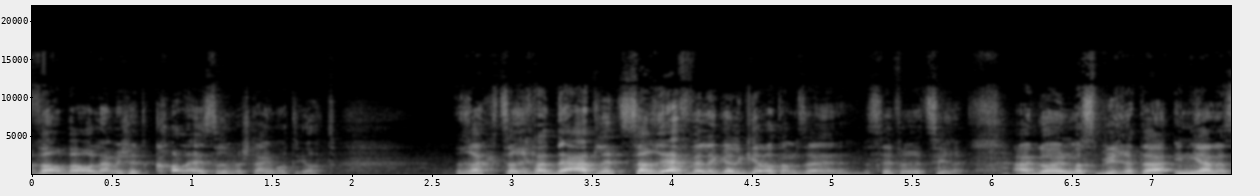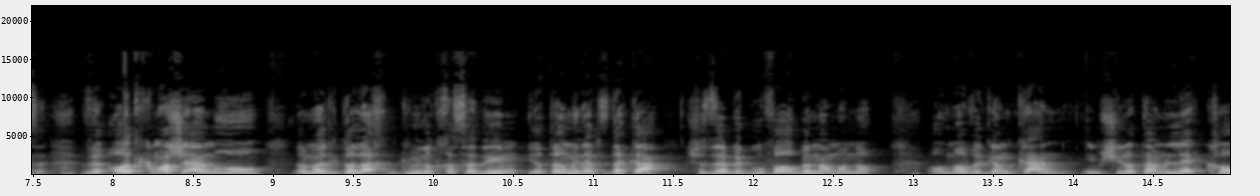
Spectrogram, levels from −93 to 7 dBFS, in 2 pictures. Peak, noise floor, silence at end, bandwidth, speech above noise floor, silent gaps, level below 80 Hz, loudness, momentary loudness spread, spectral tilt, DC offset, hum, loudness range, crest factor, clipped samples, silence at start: -2 dBFS; -62 dBFS; 0 s; 11.5 kHz; 37 dB; none; -64 dBFS; -25 LUFS; 16 LU; -5.5 dB/octave; under 0.1%; none; 4 LU; 22 dB; under 0.1%; 0 s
